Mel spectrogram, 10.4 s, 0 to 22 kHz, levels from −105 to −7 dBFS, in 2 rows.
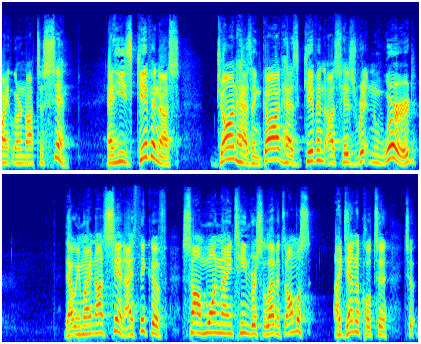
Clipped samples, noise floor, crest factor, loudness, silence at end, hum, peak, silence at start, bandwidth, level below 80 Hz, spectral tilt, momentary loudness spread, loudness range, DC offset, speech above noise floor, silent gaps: under 0.1%; -81 dBFS; 16 dB; -29 LUFS; 0.05 s; none; -14 dBFS; 0 s; 16 kHz; -80 dBFS; -3.5 dB/octave; 8 LU; 2 LU; under 0.1%; 52 dB; none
